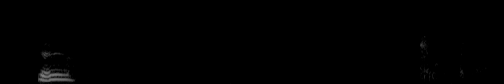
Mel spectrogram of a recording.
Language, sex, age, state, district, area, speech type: Dogri, female, 18-30, Jammu and Kashmir, Udhampur, rural, conversation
